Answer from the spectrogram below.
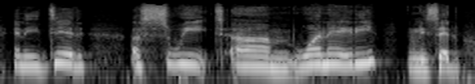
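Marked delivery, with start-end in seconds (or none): none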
